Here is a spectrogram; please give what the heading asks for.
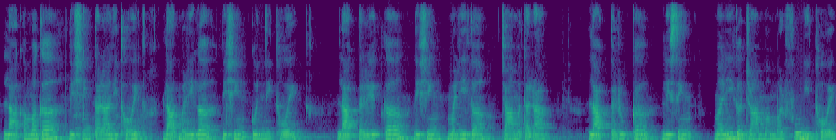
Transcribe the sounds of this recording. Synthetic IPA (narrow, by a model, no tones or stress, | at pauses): lakʰɐmɐɡɐlisiŋtɐɾanitʰoj | lak̚mɐɾiɡɐlisiŋkunːitʰoj | lak̚tɐɾetkɐlisiŋmɐɾiɡɐt͡ʃamɐtɐɾa | lak̚tɐɾukːɐlisiŋ | mɐɾiɡɐt͡ʃamɐmɐɾpʰunitʰoj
